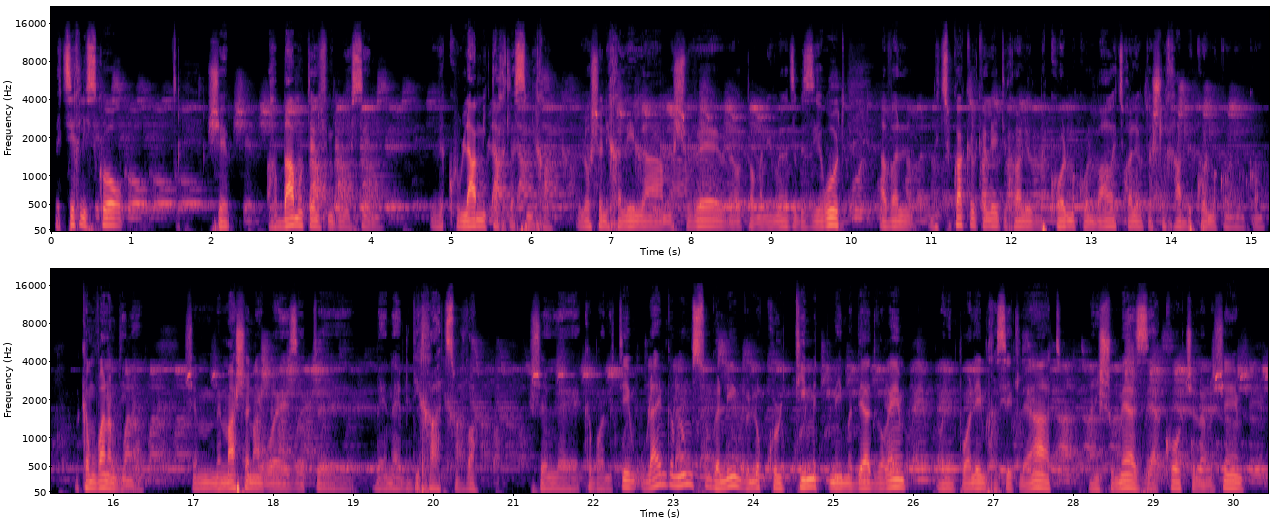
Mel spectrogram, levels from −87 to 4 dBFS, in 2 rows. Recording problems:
echo of what is said; strong; throughout; 310 ms later, 10 dB below the speech

